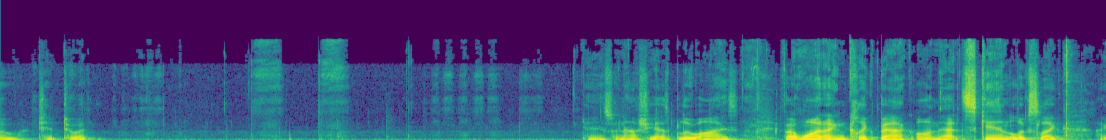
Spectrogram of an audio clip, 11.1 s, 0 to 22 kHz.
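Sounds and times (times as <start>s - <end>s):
stylus scratching on tablet: 1.1s - 5.8s.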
